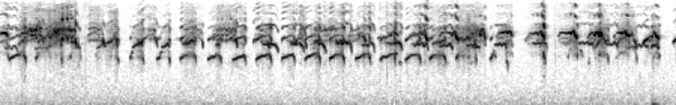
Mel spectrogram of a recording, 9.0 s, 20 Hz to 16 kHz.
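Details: Recorded in Victoria, Australia, on 4 December 2024, a nankeen kestrel, locally called martiet or minmin, gives a long, fast series of piercing, bent notes, about three each second, with a few short gaps.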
